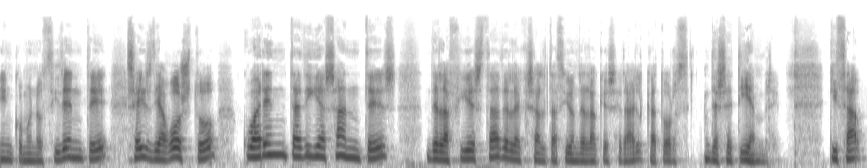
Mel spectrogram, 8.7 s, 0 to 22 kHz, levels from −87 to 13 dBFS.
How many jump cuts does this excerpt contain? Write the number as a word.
three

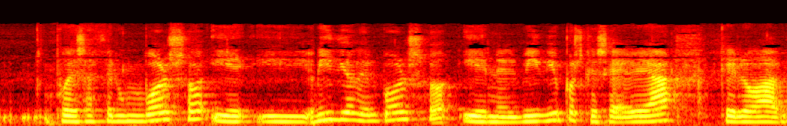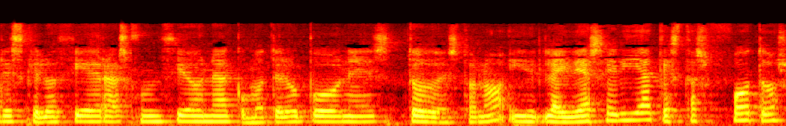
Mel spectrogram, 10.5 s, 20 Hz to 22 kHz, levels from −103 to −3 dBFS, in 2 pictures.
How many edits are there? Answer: two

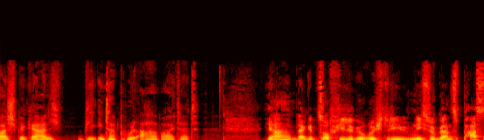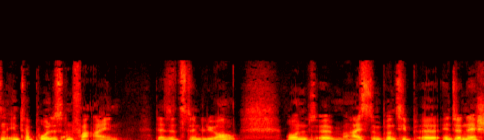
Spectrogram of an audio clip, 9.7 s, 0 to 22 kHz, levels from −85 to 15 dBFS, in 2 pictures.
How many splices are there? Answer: two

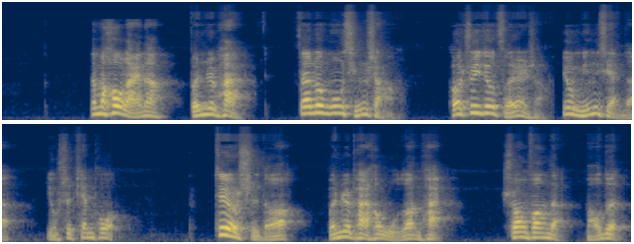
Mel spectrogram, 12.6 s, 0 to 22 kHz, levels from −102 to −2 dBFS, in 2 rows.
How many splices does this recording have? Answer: one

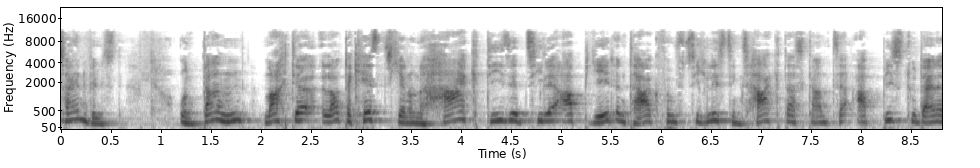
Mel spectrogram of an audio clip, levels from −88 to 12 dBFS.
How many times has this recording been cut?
zero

